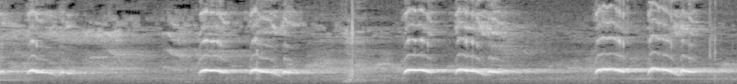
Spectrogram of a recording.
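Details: Common Hawk-Cuckoo, a bird found in villages across Bangladesh, played from a phone, gives shrill, whistled phrases of two or three notes heard as "chokh gelo", repeated about every one and a half seconds, over a faint hiss.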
